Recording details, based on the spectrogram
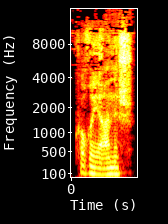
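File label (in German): "koreanisch", German; pronunciation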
